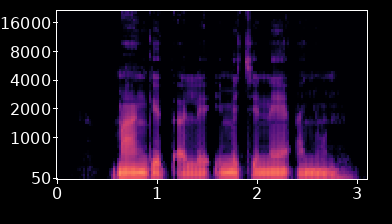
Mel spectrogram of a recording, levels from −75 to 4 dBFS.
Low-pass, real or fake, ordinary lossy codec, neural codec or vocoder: none; real; none; none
